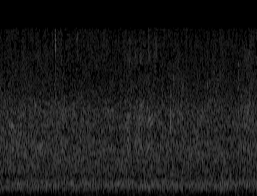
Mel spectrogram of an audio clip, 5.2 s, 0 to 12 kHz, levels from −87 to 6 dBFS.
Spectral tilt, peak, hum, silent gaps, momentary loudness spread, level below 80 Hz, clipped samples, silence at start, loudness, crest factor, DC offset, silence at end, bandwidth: -1.5 dB/octave; -32 dBFS; none; none; 3 LU; -86 dBFS; under 0.1%; 0 s; -55 LUFS; 24 dB; under 0.1%; 0 s; 7.2 kHz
